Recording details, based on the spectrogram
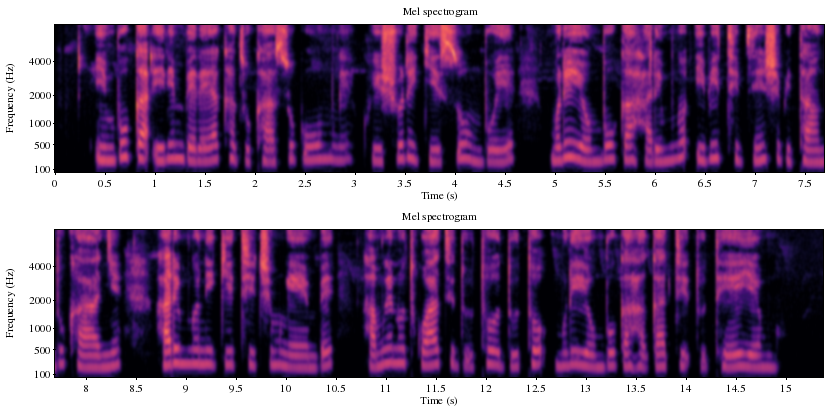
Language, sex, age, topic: Rundi, female, 25-35, education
